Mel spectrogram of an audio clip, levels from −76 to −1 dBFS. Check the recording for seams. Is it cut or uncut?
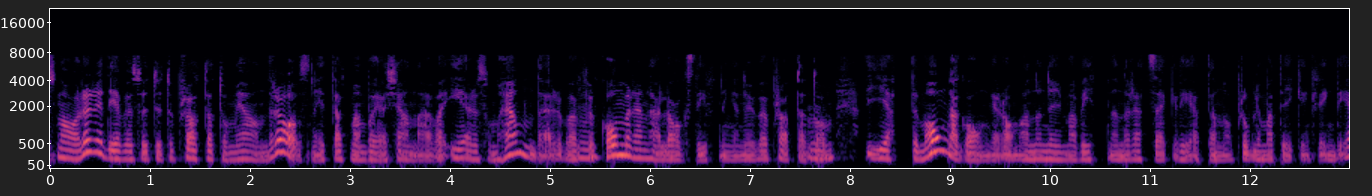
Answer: cut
